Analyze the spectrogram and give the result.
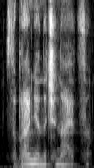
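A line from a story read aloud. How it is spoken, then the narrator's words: Explaining. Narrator (Russian): пояснил он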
